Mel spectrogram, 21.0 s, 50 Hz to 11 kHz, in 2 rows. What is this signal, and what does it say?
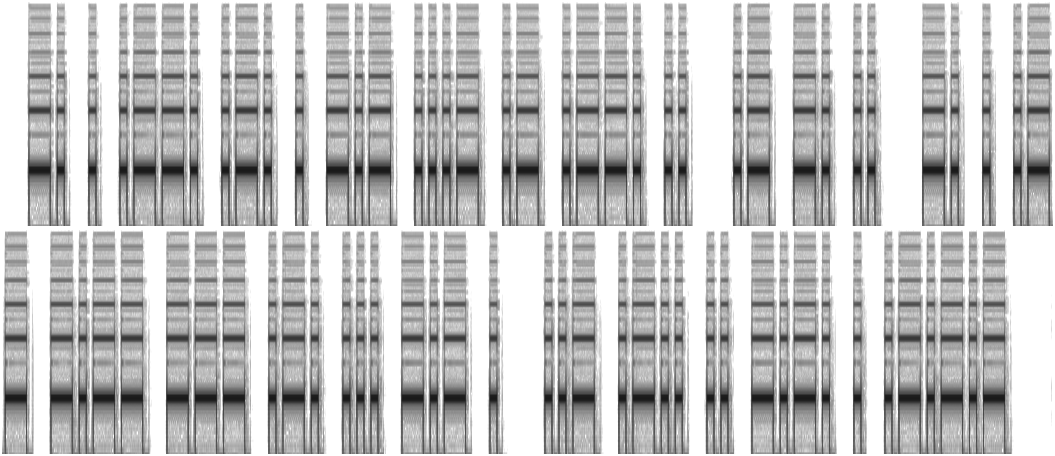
Morse code, heard as a keyed tone, about 17 wpm, 800 Hz. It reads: NEPREKVAPI ANI NEWYORSKE ULICE.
